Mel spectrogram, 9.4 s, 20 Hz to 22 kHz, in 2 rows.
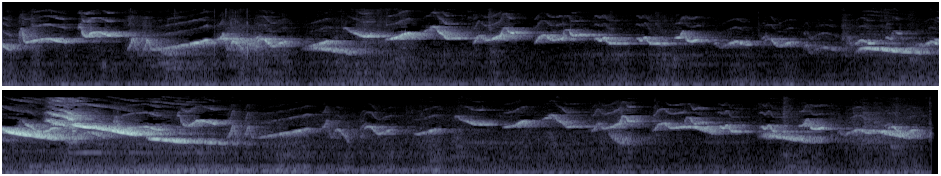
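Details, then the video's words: Eleven-month-old ultramarine grosbeak in brown plumage delivering a fast, jumbled warble of sweeping slurred notes, with a louder, harsher burst midway before the bright phrases resume. The background is quiet. "Azulão Pardo Com 11 Meses de idade Dando Um Show de Canto"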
